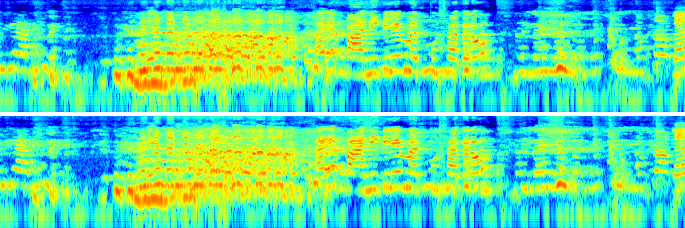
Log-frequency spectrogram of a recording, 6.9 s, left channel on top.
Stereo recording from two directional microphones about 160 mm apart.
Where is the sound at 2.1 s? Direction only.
55° left (ahead or behind).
